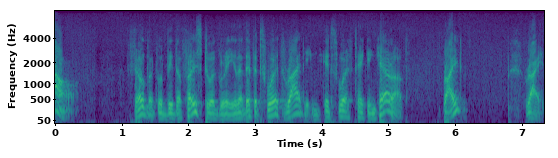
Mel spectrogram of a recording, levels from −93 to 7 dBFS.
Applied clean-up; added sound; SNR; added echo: neural mask model Resemble Enhance denoiser.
